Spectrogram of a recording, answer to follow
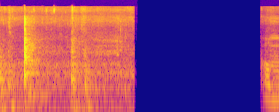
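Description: A wooden spoon knocks once against a clay cooking pot as raw beef pieces are stirred, over a faint hiss. From about a second in the sound cuts to dead silence.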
